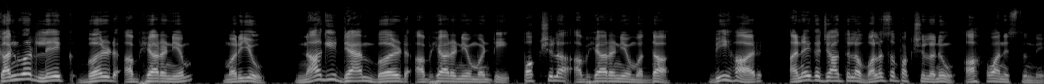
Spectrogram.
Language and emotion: Telugu, neutral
